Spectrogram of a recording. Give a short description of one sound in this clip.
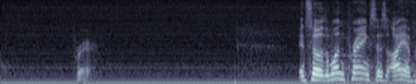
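A middle-aged man speaks calmly through a microphone in an echoing room.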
